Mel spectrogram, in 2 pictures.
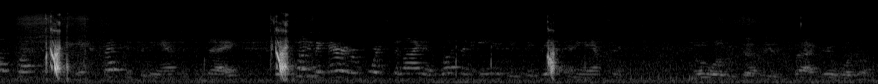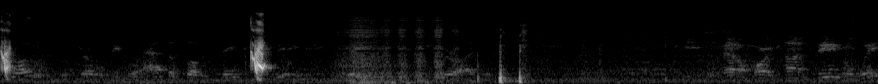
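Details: One-day-old baby with hiccups lasting about six minutes: short abrupt catching sounds every two to three seconds with soft baby noises between; infant hiccups.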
